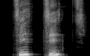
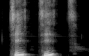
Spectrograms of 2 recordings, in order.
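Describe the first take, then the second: First: Very high sweet wheedle on "Cic, cic"; coaxing cat call. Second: Very high, sweet "Cic, cic" like melted honey; honeyed cat call. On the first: Vet up the tree coaxing the cat, very high and sweet. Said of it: "hízelegtem ellenállhatatlan macska hívó hangomon". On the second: Vet reaching along the branch, coaxing the cat in honeyed tones. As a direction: pour "Cic, cic" out high and sugary. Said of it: "Hangom akár az olvasztott méz". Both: A narrator's reading.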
